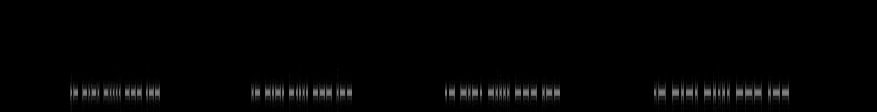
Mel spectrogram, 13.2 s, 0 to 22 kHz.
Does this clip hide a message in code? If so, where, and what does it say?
Yes: Morse code from 1.1 to 11.8 s, heard as a keyed tone, about 45 wpm, 700 Hz. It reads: AC6OW AC6OW AC6OW AC6OW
